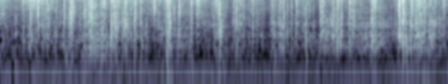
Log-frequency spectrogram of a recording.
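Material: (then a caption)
Thin plastic. A full, small pocket tissue pack in thin plastic wrap is pressed and crinkled by fingertips and nails. The result is a quiet, continuous crinkling made of many sharp, bright crackles with almost no low end, each snap dying away instantly.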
